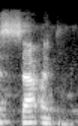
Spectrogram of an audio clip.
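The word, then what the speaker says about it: الساعة: Wa aina sa'atu. Wa aina sa'atu. Wa, where is the watch? Now see, wa aina sa'atu. Here alif lam has been omitted while pronunciation, because seam of as-sa'atu is from hurufu shamsiyah, and huruful qamariyah was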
